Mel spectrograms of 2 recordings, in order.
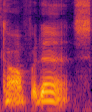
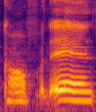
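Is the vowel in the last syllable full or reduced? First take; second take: reduced; full. First: The last syllable has a weak, reduced vowel. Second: The last syllable has a full, clear vowel. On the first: The speaker calls it right. "it's confidence" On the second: The speaker calls it wrong. "it's not confidence"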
